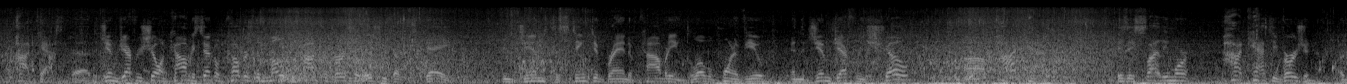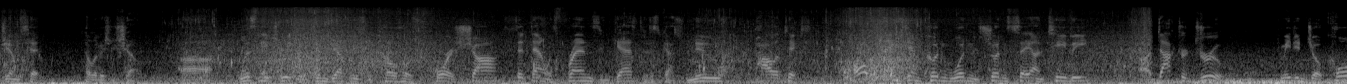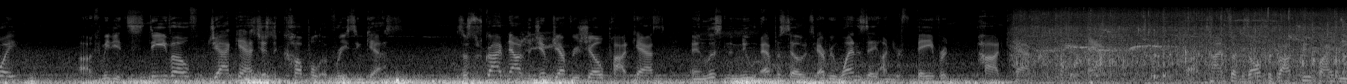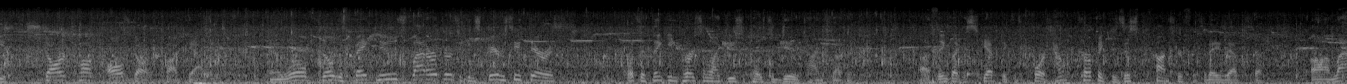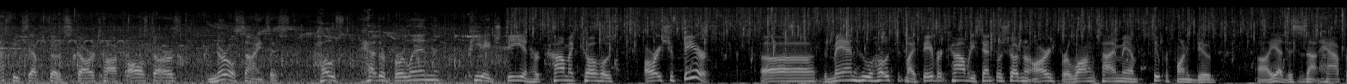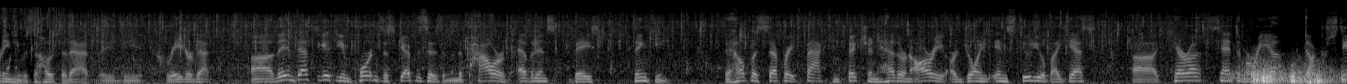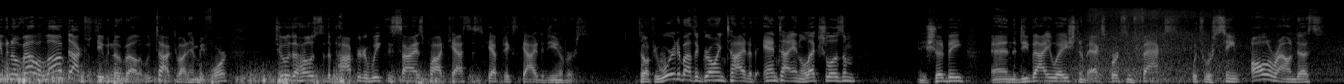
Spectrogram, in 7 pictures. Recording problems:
rain or running water; very loud; throughout; 4 dB above the speech

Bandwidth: 15 kHz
